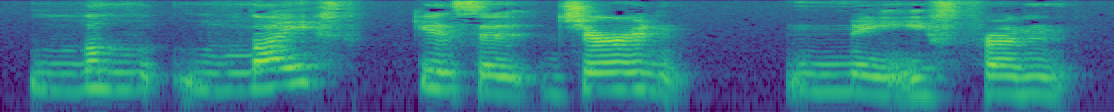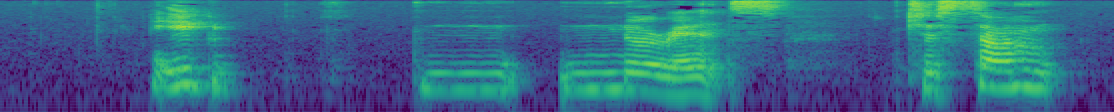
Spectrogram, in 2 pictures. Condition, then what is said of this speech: Stuttering. Although I don't switch words to hide my stammer nearly as much as a lot of people do, just since my stammer is a bit unpredictable.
